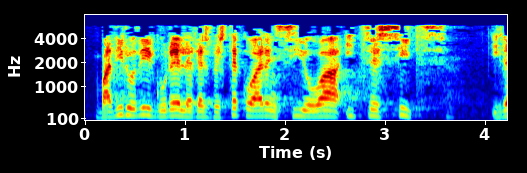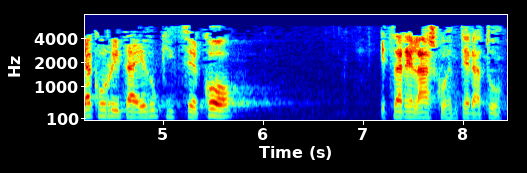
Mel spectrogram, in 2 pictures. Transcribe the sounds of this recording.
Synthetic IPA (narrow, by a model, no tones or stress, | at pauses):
baðiɾuðiɡuɾe̞le̞ɣ̞e̞zbe̞st̪e̞ko̞aɾe̞nsio̞aʔit͡se̞sit͡s | iɾakurit̪ae̞ð̞ukit͡se̞ko̞ | e̞t͡saɾe̞laːsko̞e̞nt̪e̞ɾat̪u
